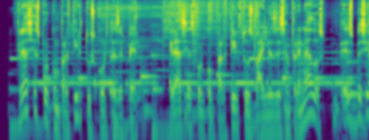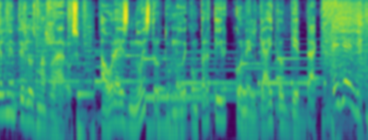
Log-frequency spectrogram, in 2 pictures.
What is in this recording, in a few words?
Spanish Commercial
